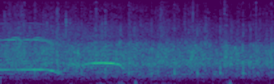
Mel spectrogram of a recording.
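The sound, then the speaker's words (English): A church audience applauds to welcome a visiting elder, a music pastor's father. The clapping is steady and dense and holds at an even level throughout. “I want you to give him a great hand of welcome right over there.”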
